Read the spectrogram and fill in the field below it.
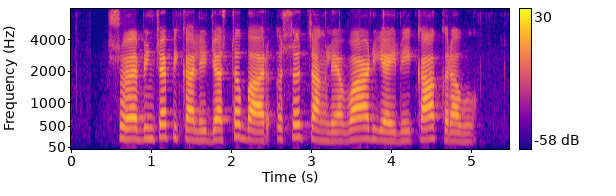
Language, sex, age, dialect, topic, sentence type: Marathi, female, 18-24, Varhadi, agriculture, question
